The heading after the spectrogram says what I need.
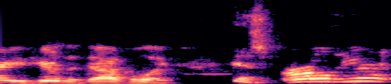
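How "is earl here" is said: imitating a dad calling through the house; much higher-pitched acted call. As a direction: call it out as an eager question. Dad calls out from another room.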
